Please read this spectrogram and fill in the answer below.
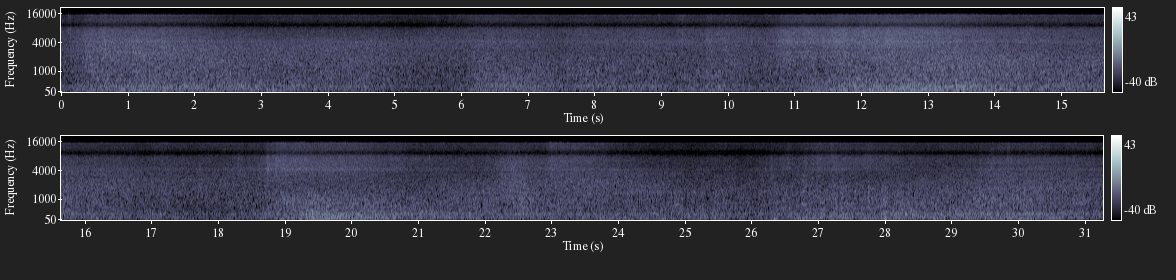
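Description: Sea waves breaking and washing on a shingle beach: a steady surf noise that swells into louder surges about a third of the way in and again about two-thirds of the way in.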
